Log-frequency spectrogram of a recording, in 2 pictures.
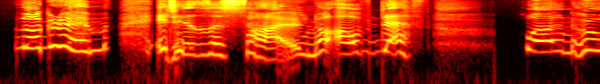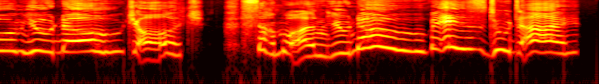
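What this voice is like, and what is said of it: Quavering voice as Professor Trelawney. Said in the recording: “Professor Trelawney said in a quavering voice”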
